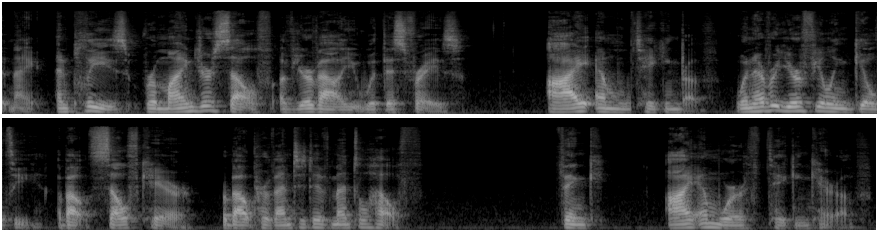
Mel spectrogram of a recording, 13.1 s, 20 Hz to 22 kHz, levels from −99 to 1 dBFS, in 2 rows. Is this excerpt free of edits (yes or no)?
no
